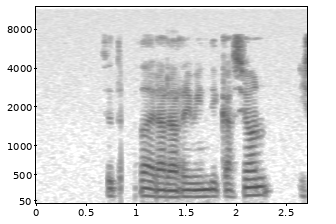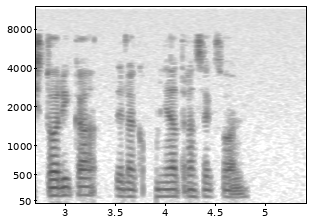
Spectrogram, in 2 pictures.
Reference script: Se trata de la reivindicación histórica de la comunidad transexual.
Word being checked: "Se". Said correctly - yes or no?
yes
